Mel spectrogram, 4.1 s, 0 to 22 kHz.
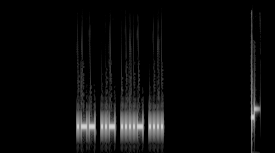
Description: Morse code, heard as a keyed tone, about 40 wpm, 700 Hz. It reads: WU4H
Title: USA Call Signs - 2x Character Spacing - 40wpm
